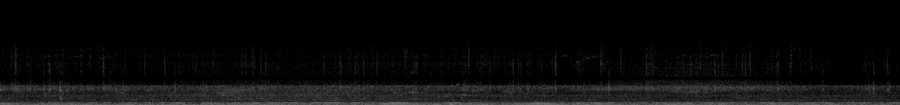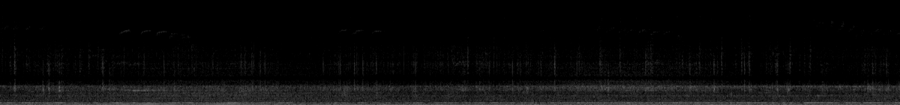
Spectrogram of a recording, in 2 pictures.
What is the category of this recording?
Soundscapes > Nature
